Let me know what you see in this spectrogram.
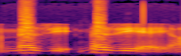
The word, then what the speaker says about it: Messier: how do you pronounce it Mercier objects? – Oh, uh, yeah, Messier, objects. Messier, yeah.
